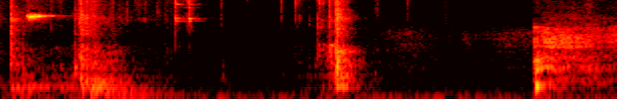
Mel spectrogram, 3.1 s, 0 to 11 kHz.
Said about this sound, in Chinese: 这都快12点了，您看看你，连拿钥匙开门这点小事都做不好了。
